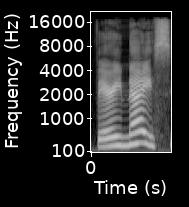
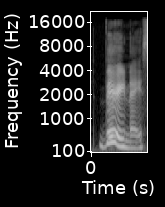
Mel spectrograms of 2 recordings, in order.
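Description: First: Louder storybook yell; raised-voice repeat for a listener who missed it; mild yell. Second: Said in the usual way. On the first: A narrator's reading. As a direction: yell it so Badger can hear. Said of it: "yelled Rabbit". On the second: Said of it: "said Rabbit".

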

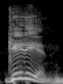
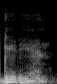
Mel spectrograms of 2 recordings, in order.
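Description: First: Said in the usual way. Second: Very deep drawn-out call; God calling. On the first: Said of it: "first call". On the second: Acted. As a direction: boom the name down from heaven.

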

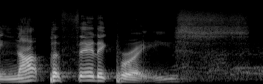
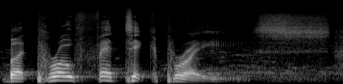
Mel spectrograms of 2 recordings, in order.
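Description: First: "pathetic" drawn out slowly as the wrong word; contrast pathetic. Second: "prophetic" drawn out very slowly and leaned on; stress prophetic. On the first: Preacher having the crowd contrast the words, slow and heavy. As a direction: say "pathetic" slow and heavy, setting it against "prophetic". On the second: Preacher teaching the crowd the key phrase, slow emphasis. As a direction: land hard and slow on "prophetic" as the right word. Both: Shown as a demonstration. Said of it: "Look at your neighbor and say".

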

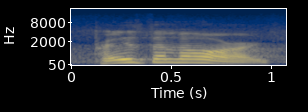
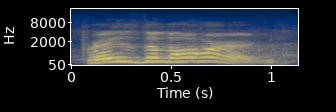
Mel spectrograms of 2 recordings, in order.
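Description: First: Said in the usual way. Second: Higher, louder call to the congregation; rousing call. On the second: Shown as a demonstration. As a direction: lift the room with it. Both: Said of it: "Can you say that?".

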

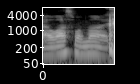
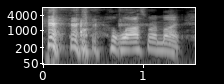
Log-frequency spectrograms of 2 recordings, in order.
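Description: First: Said in the usual way. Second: Laughing through the words, slower. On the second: Real, not acted. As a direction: laugh it out, drawn out. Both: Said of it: "repeated with laugh".

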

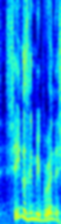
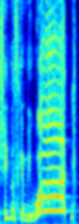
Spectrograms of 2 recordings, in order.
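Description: First: Said in the usual way. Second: Much higher, squawked question; a lighter hint of the shouting lady; half-hearted commercial yell; mock ad shout. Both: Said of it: "what's that commercial".

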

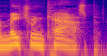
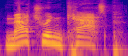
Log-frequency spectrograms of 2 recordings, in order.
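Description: First: "Matron" with a long a as in may; corrected reading. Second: "Matron" said slowly with a short a as in mat; first reading of the name. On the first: Host corrects himself, saying "Matron" with a long may-vowel. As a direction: say "Matron Casp" with MAY-tron. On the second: Host tries the name, saying "Matron" slowly with a mat-vowel. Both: Shown as a demonstration. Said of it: "or Matron Casp".

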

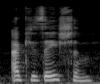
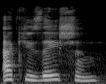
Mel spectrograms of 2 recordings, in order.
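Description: First: "accusation" with a relaxed, reduced u, ACK-yuh-zay-shun; lazy "accusation". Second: "Accusation" with a clear rounded oo, ACK-yoo-zay-shun; full "Accusation". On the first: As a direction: let the u go lax in "accusation". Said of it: "lazier with the vowel". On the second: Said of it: "a stronger U sound". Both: Shown as a demonstration.

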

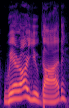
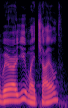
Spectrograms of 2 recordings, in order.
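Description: First: Louder, searching question to God; calling out to God. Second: God wondering. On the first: Believer wondering where God is, calling out. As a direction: call out for God, pushing the first words. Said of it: "God might be wondering, "Where are you, my child?". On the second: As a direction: gently turn the question back, lightly voicing God. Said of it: "God might be wondering". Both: Acted.

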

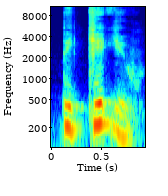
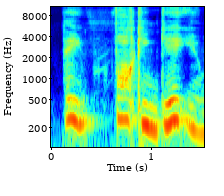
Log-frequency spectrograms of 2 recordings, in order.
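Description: First: "They get you" whispered, unvoiced and falling; whispered repeat. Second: Said in the usual way. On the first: Shown as a demonstration. Echoing her own point to viewers, whispered. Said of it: "repeat of line 51 in a whisper". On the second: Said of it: "said then repeated as a whisper".

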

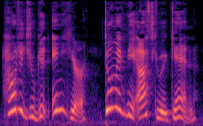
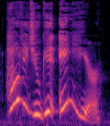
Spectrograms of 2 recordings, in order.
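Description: First: Controlled, threatening demand; raised but restrained questioning; stern warning. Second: High, loud, outraged demand; shocked, furious questioning; explosive outburst. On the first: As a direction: warn him firmly, holding the anger in. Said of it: "Alex warned". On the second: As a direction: explode at the intruder. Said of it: "Alex exploded". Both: A narrator's reading.

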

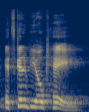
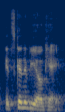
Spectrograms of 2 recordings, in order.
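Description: First: A laugh, then a bright it's gonna be okay; laughing reassurance. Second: Said in the usual way. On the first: Real, not acted. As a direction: laugh it off while reassuring them. Reassuring parents, laughs first.

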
